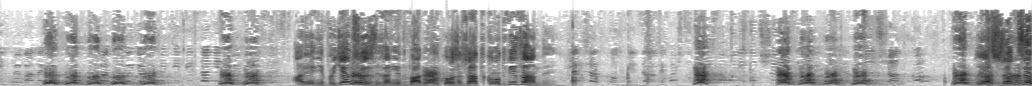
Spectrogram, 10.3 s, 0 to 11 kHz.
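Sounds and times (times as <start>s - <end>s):
dog barking: 0.4s - 2.8s, 3.5s - 4.5s, 6.9s - 8.9s, 9.5s - 10.3s
speech: 3.0s - 5.7s, 9.8s - 10.3s.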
